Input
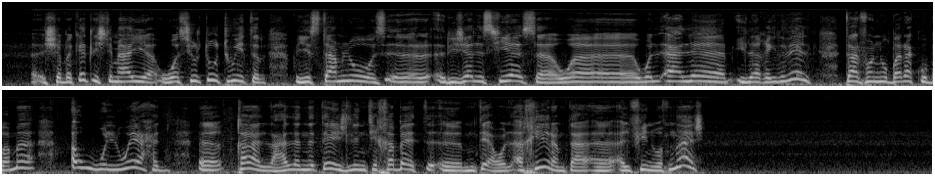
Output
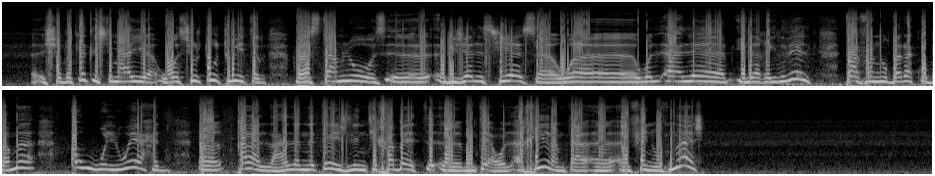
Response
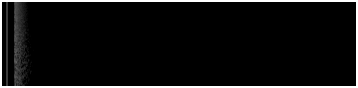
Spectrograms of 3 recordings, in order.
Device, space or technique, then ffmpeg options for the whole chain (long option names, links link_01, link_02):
overflowing digital effects unit: -filter_complex "[0:a]aeval=exprs='(mod(6.68*val(0)+1,2)-1)/6.68':channel_layout=same,lowpass=8800,asettb=1/sr,asplit=3[link_01][link_02][link_03];[link_01]atrim=end=4.384[link_04];[link_02]atrim=start=4.38:end=5.25,asetpts=PTS-STARTPTS,afade=type=in:duration=0.004:curve=qsin,afade=type=out:start_time=0.866:duration=0.004:curve=qsin,lowpass=5500[link_05];[link_03]atrim=start=5.246[link_06];[link_04][link_05]acrossfade=duration=0.004:curve1=hsin:curve2=qsin[link_07];[link_07][link_06]acrossfade=duration=0.004:curve1=qsin:curve2=hsin,volume=3.5dB"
